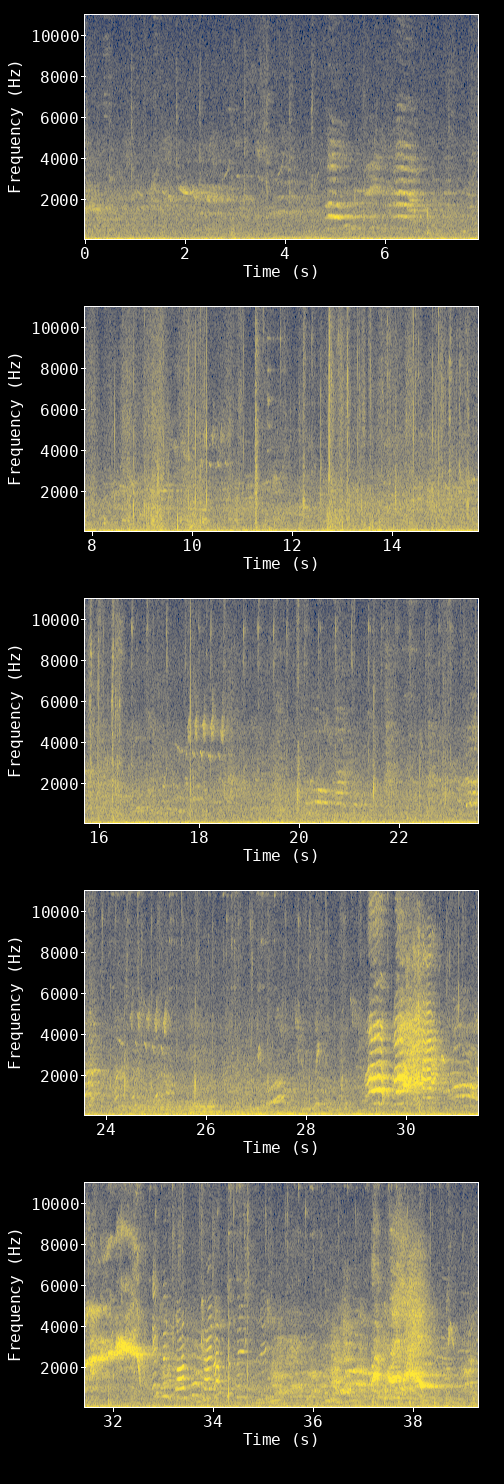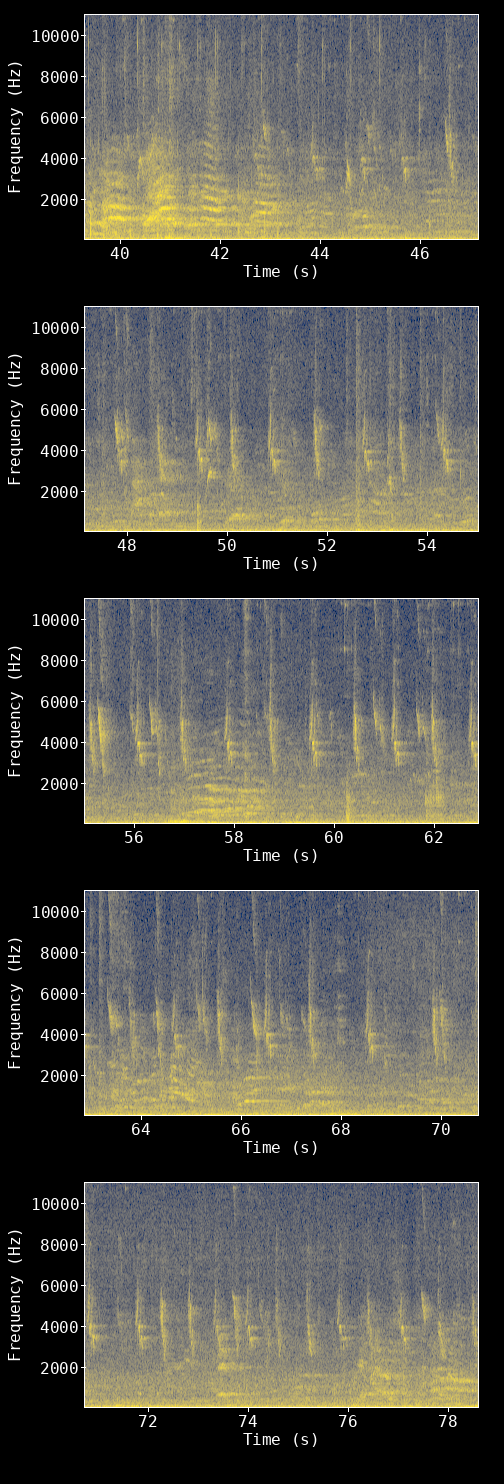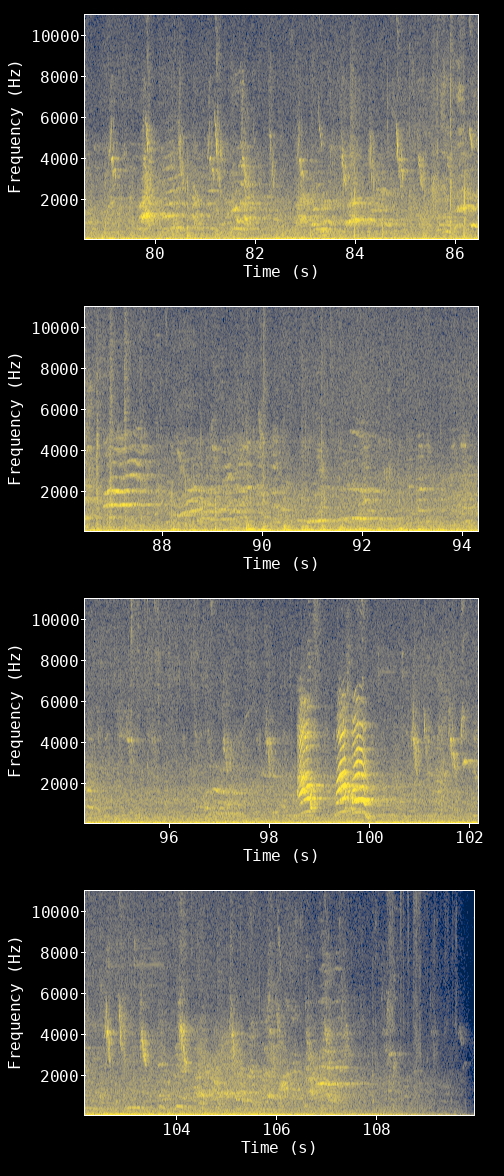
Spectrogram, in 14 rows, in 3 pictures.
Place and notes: Elsenstr., Treptow, Berlin - residential area, ambience
ambience around house near Elsenstr.
Sonic exploration of areas affected by the planned federal motorway A100, Berlin.
(SD702, Audio Technica BP4025)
